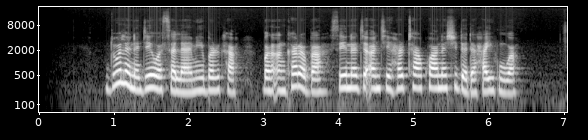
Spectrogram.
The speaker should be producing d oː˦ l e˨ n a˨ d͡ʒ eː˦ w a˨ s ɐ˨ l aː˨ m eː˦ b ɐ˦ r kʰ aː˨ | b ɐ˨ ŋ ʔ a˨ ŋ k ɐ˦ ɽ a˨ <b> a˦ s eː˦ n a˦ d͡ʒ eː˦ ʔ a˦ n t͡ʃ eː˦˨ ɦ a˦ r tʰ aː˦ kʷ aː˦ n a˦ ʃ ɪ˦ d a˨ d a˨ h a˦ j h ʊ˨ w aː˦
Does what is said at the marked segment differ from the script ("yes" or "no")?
no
